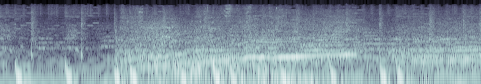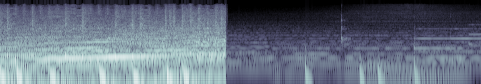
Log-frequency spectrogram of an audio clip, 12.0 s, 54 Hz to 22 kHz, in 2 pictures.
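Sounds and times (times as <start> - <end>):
electronic hip-hop music: 0.0 - 8.9
race car engine revving: 1.3 - 8.9.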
